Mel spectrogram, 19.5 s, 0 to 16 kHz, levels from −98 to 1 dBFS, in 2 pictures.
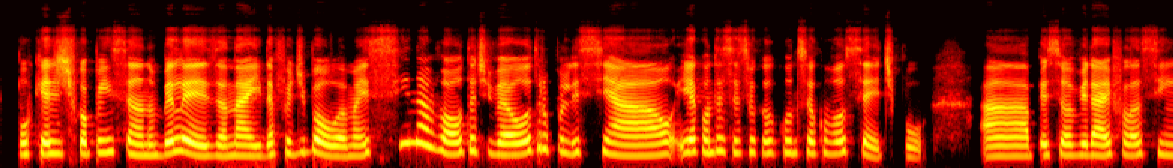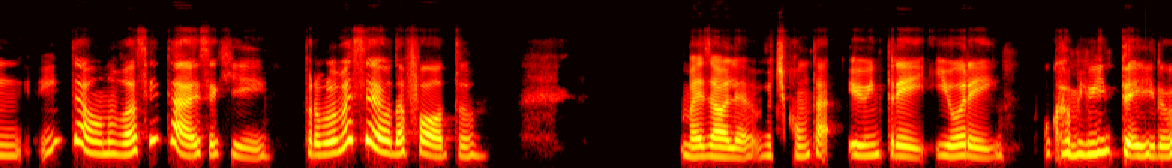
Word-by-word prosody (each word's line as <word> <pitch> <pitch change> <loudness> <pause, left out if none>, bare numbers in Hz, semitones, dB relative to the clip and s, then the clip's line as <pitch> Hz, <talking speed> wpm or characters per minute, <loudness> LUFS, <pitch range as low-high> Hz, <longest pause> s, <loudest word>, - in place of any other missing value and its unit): Porque 220 +1 +1
a - - +6
gente 230 0 0
ficou 225 - +2
pensando: 235 -5 -1
"Beleza, 205 -5 +5
na 195 0 +5
ida 190 +2 -1
foi 235 +3 -4
de 250 +3 -9
boa, 200 -8 +3
mas 190 +6 -3
se 420 +10 -8
na 425 -3 +2
volta 250 -2 +1
tiver 220 -5 +1
outro 250 +10 +1
policial 220 -5 +1
e, 255 - +1
acontecesse 255 -1 -4
o 250 - -7
que 235 - -5
aconteceu 240 0 -4
com 245 - -11
você.", 230 -7 -2
tipo, 165 0 -10 0.5
a 185 +1 +1
pessoa 205 0 -1
virar 205 -1 +4
e - - -3
falar, 205 -3 -2
assim: 205 -2 -11 0.2
"Então, 455 - -3
não 225 - -6
vou 210 - -3
aceitar 440 - +1
isso, 230 - -6
aqui, 185 -5 -10 0.3
problema 230 - 0
é - - +6
seu 480 - +4
da 230 +1 +1
foto.". 195 -5 -2 1.7
Mas, 180 -1 -1
olha, 170 -3 +1
vou 195 +2 -12
te - - -4
contar, 190 +3 -7
eu 200 -1 -1
entrei 190 -5 -2
e 195 - -5
orei, 185 -2 -2 0.3
o 230 - -16
caminho 220 -2 -3
inteiro. 205 -7 +1
215 Hz, 170 wpm, -23 LUFS, 195-245 Hz, 1.7 s, a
